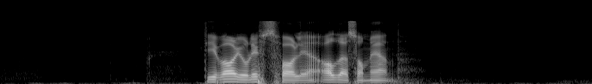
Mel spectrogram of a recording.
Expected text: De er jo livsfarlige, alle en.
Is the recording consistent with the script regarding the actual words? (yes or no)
no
